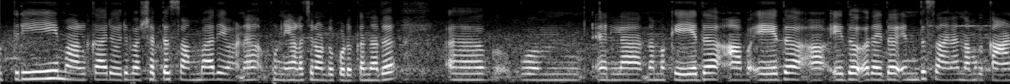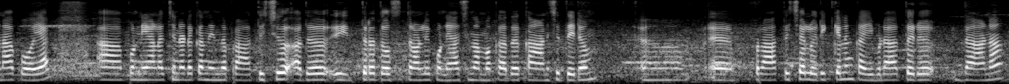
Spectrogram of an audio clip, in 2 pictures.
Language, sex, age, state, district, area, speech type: Malayalam, female, 30-45, Kerala, Alappuzha, rural, spontaneous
